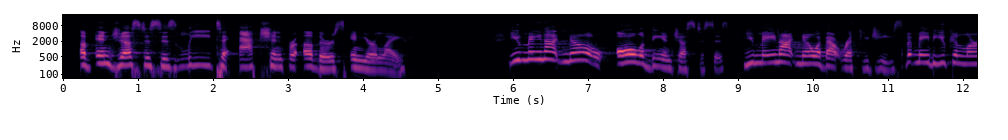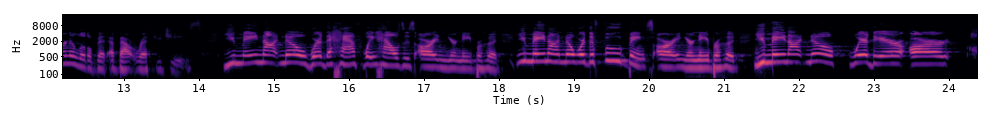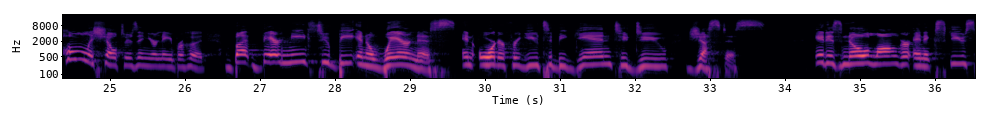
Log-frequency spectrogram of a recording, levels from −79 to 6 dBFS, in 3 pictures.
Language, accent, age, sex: English, American, 30-49, female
